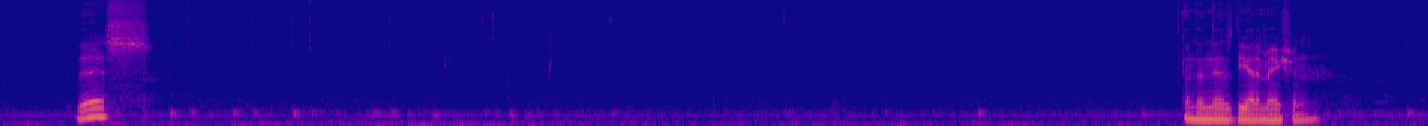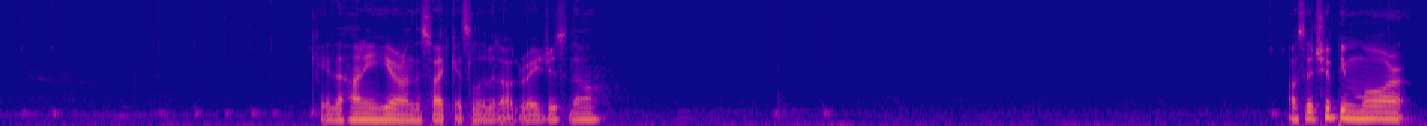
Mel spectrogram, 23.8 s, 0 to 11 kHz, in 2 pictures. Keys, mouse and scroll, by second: 1.8-5.8 middle drag, 1.8 scroll down 2, 1.9 scroll up 2, 5.8-7.8 alt+drag, 12.1 middle click, 15.8-17.9 scroll up 1, 16.4 shift+middle drag, 16.7 shift+middle click, 19.8-20.6 scroll down 1, 22.5 middle drag, 22.8 shift+middle click, 23.2-23.7 scroll up 1, 23.2 shift+middle click.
